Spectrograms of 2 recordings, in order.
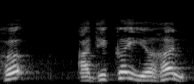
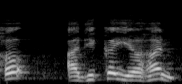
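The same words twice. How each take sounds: The two takes are said the same way.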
